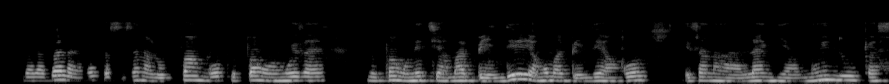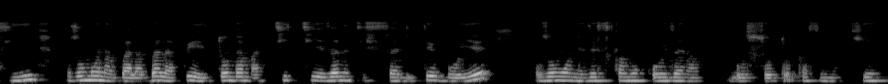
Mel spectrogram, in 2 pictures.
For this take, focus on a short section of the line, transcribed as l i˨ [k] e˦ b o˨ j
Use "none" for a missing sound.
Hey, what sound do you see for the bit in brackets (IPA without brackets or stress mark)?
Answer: t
